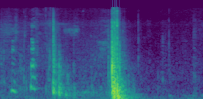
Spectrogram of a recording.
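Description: A car door slamming shut once, about a second in, with a few lighter knocks and rustling before it.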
